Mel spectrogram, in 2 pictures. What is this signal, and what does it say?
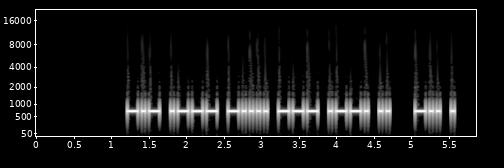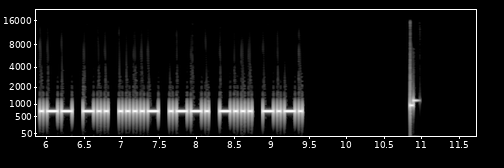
Morse code, heard as a keyed tone, about 25 wpm, 700 Hz. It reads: KJ6OPI DE WD4PBC
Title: USA Callsign DE Callsign - 6 Characters - 25wpm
